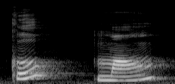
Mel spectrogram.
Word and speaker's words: commander: So how would you pronounce just C-O? Right, ko, ko. And then we have an A-N here, and we have done the pronunciation for A-N, just like E-N. It's pronounced as on, as in the word honk, on. And then ER at the end of verbs is always pronounced as a short A. So be careful not to pronounce it as A, it's just A.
